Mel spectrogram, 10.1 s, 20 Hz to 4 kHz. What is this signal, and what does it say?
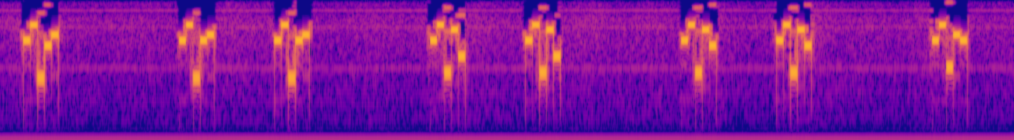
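Five-tone selective call (ZVEI), heard as quick runs of five tones, tones of about 70 ms. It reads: 88179 88189 88189 88205 88205 88207 88207 88398
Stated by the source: ZVEI five-tone call received by SDR, from the Feuerwehr Orlamünde audio server.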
